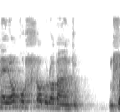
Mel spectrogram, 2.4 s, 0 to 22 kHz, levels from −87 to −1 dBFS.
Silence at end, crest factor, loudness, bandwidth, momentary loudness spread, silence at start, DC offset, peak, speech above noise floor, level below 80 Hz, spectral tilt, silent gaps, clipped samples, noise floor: 0 s; 18 dB; -26 LUFS; 11.5 kHz; 13 LU; 0 s; under 0.1%; -8 dBFS; 35 dB; -72 dBFS; -6 dB/octave; none; under 0.1%; -60 dBFS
